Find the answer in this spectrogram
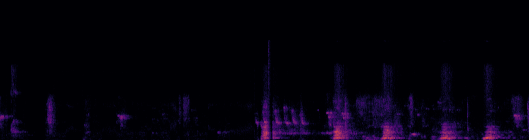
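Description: A dog barking outside, five barks about a second apart starting about halfway through, picked up over a video-call microphone.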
